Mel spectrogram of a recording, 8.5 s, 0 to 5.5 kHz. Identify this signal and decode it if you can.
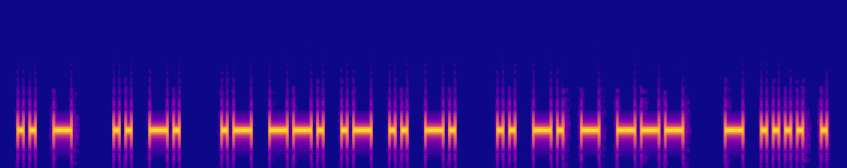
Morse code, heard as a keyed tone, about 20 wpm, 600 Hz. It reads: IT IN AGAIN INTO THE
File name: the old man and the sea part 2 20wpm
